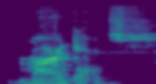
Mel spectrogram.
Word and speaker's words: mortgage: Castle castle Christmas passen listen mash mortgage nestle often. Okay, we don't pronounce the letter t in these words.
